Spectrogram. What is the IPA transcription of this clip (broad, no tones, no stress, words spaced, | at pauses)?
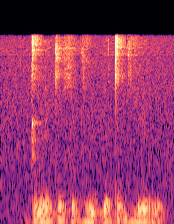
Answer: ʈɵɳe t̪ɵxəɡʱɵɳ ɓətə ɡʱer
